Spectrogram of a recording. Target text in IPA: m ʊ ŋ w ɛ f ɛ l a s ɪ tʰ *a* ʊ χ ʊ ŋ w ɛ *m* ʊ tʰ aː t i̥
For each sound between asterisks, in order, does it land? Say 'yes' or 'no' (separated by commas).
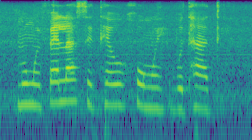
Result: no, no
